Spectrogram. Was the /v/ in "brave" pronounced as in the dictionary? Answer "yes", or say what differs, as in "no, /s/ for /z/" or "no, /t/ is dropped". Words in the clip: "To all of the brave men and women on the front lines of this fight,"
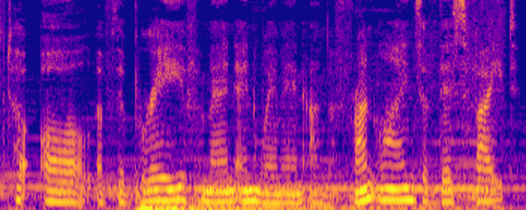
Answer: yes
